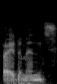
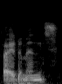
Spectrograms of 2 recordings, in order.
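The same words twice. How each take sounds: First: It is said in an American accent. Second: It is said in an American accent.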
